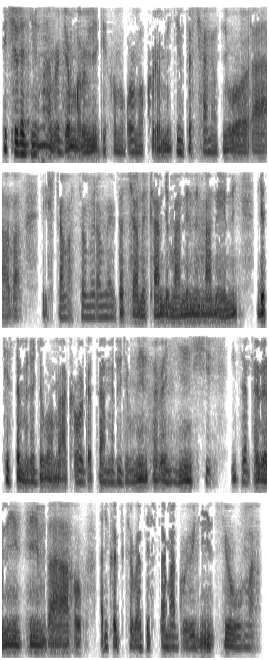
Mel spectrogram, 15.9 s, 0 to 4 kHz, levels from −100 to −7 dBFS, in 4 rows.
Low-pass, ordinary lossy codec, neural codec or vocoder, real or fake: 3.6 kHz; AAC, 16 kbps; autoencoder, 44.1 kHz, a latent of 192 numbers a frame, MeloTTS; fake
